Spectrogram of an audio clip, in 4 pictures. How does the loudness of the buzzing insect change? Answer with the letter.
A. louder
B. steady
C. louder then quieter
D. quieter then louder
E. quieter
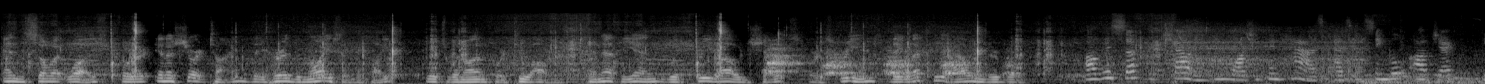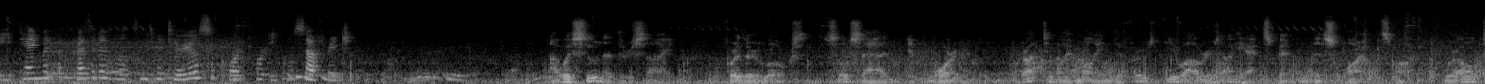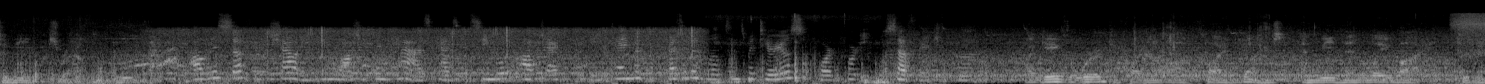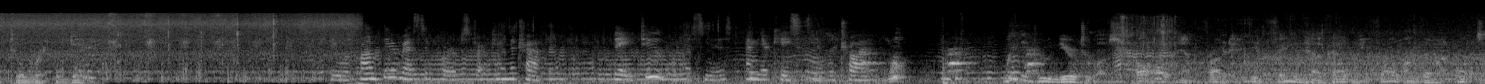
D.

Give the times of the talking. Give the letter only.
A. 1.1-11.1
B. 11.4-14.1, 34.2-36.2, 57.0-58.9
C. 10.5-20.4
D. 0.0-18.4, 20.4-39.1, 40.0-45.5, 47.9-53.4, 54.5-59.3
D.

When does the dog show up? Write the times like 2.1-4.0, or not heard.
7.6-10.2, 30.4-32.4, 53.1-55.0.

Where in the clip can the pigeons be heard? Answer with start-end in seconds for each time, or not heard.
10.5-20.4.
